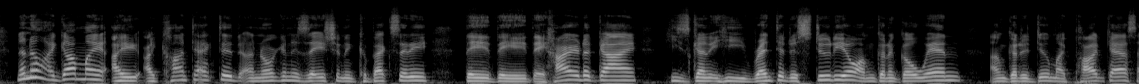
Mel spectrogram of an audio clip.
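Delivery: ordinary talk, nothing marked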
